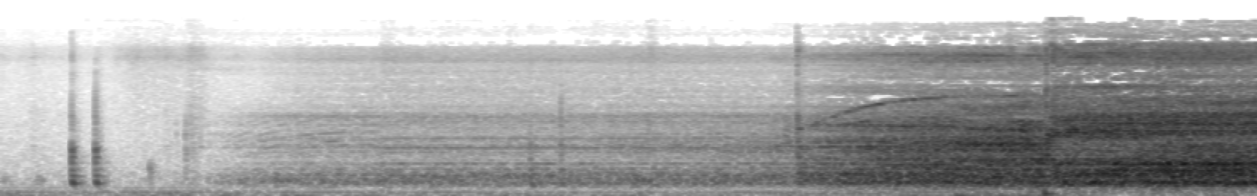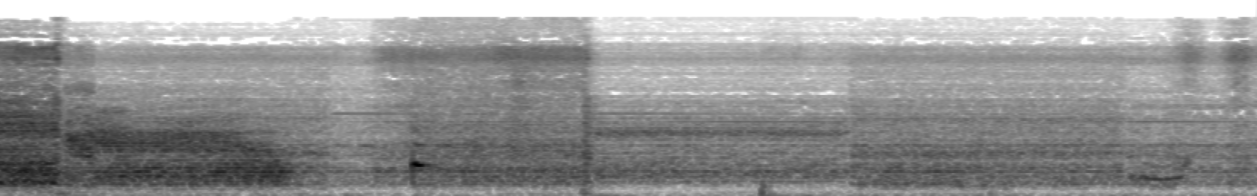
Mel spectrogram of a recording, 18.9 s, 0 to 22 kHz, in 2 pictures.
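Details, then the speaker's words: Cough assist used on a young girl standing in a stander to help her breathe deeper: steady machine whooshing that builds then drops off sharply, pushing air in and pulling it out; oxygen 98% afterward. "but right now we're going to do her cough assist standing up and hopefully that'll help her breathe a little bit"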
